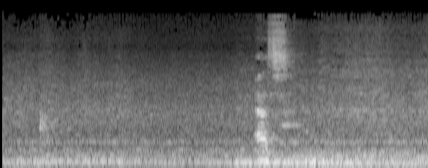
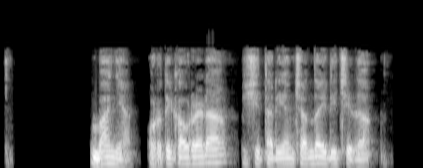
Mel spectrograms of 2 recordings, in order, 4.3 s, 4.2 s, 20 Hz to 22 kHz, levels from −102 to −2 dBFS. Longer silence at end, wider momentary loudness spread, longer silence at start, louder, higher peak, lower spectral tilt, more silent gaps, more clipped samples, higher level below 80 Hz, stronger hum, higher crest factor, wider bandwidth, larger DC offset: second, 0 s vs 0.55 s; first, 18 LU vs 7 LU; about the same, 0.05 s vs 0.05 s; second, -24 LUFS vs -15 LUFS; about the same, -2 dBFS vs 0 dBFS; about the same, -5.5 dB/octave vs -5 dB/octave; second, none vs 0.14-0.90 s, 1.41-1.47 s; neither; first, -42 dBFS vs -50 dBFS; neither; first, 22 dB vs 16 dB; first, 16 kHz vs 7.8 kHz; neither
